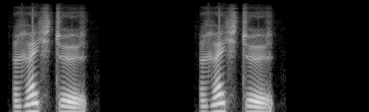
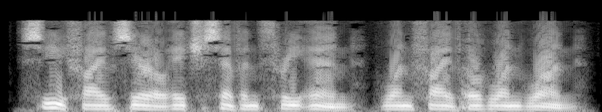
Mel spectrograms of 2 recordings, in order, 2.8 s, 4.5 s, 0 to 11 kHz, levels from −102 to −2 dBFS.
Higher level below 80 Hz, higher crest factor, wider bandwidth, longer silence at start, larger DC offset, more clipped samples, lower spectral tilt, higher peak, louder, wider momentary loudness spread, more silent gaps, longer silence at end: second, -52 dBFS vs -28 dBFS; first, 20 dB vs 10 dB; first, 9.2 kHz vs 6 kHz; about the same, 0.05 s vs 0.15 s; second, under 0.1% vs 1%; second, under 0.1% vs 0.3%; about the same, -6.5 dB/octave vs -7 dB/octave; second, -4 dBFS vs 0 dBFS; second, -23 LUFS vs -11 LUFS; first, 16 LU vs 4 LU; first, 0.75-1.46 s vs none; first, 0.6 s vs 0.2 s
